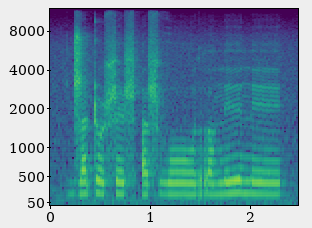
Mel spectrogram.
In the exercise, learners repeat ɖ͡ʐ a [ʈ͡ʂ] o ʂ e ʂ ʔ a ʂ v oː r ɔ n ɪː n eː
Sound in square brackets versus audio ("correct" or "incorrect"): incorrect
